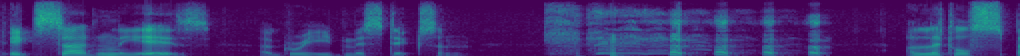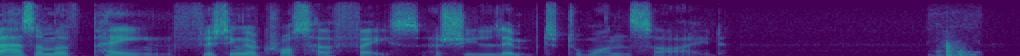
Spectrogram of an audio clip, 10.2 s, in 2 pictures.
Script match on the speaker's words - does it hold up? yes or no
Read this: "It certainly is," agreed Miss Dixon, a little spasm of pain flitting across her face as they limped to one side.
no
